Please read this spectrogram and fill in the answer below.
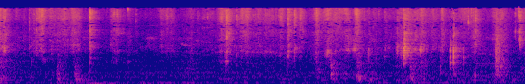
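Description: Quiet handling of a cardboard tube and masking tape as a cardboard ear is taped on: a few soft, scattered taps and rustles over faint room noise.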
